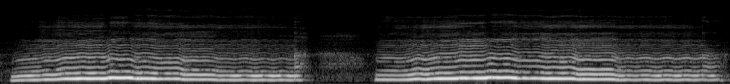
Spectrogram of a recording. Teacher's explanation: It puts the resonance up back in the soft palate. It brings everything just to a place where it gets the tongue up and out of that clenchy spot in the back of the throat.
